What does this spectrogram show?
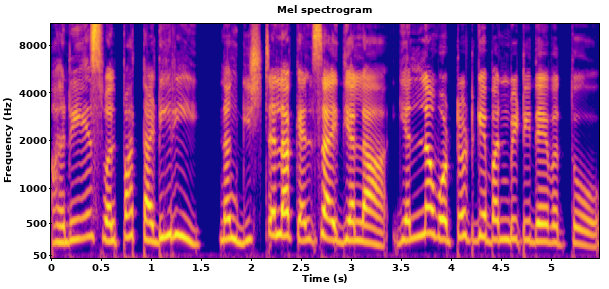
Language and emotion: Kannada, surprised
